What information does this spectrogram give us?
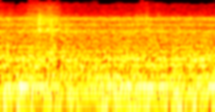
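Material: Nothing is struck.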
